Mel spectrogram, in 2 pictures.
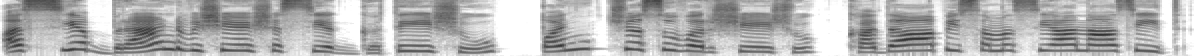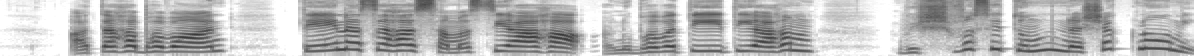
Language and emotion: Sanskrit, surprised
